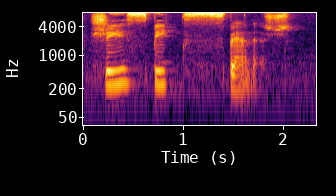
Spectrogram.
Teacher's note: So instead of she speaks Spanish, you're going to only make one S between speaks Spanish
